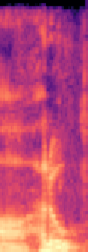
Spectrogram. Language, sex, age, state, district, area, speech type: Urdu, male, 18-30, Bihar, Gaya, urban, spontaneous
